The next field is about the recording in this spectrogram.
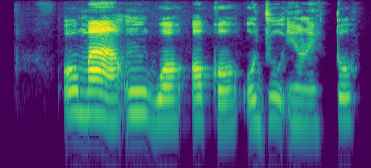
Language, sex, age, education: Yoruba, female, 46-60, tertiary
